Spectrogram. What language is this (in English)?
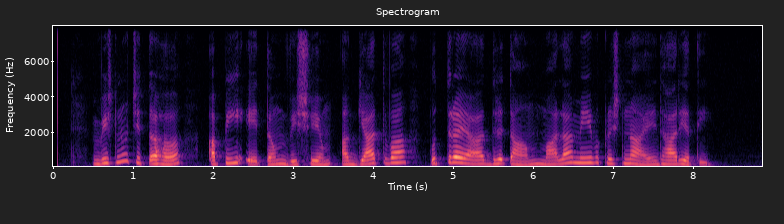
Sanskrit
